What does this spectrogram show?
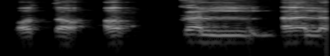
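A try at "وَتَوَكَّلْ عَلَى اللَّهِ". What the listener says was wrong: হচ্ছে না, ওয়াতা আকাল নয়, ওয়াতা ওয়াকাল, ওয়াকাল,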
